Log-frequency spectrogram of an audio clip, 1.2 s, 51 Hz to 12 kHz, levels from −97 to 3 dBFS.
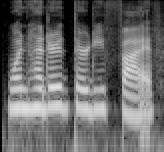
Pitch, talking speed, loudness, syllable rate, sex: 235 Hz, 195 wpm, -16 LUFS, 6.2 syllables/s, female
